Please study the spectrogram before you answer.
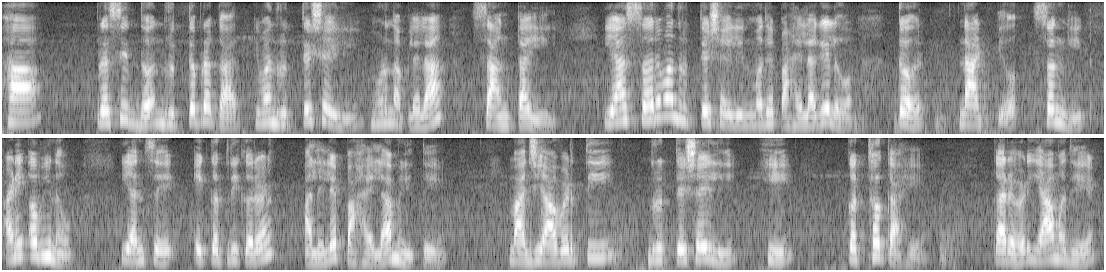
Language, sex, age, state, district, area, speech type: Marathi, female, 45-60, Maharashtra, Thane, rural, spontaneous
